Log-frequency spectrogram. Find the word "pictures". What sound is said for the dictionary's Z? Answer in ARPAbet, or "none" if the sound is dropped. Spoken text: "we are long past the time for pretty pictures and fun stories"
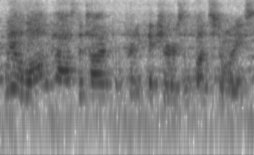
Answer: Z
